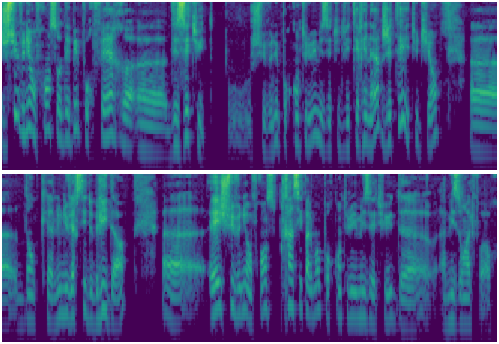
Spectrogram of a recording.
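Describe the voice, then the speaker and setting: In a very clean recording with a silent background and a dry, close sound with no echo, a man with a fairly high voice speaks at a moderate pace with lively intonation. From Algeria, Kabylie (Béjaïa region). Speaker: theologian and researcher. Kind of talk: podcast interview testimony. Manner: hesitant, many filler sounds.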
